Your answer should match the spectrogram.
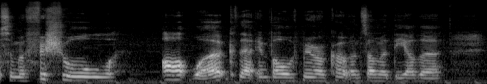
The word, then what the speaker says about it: Mirko: I'm going to say Mirko. Mirko? I'm pretty sure that's how they say her name. Mirko the rabbit hero.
